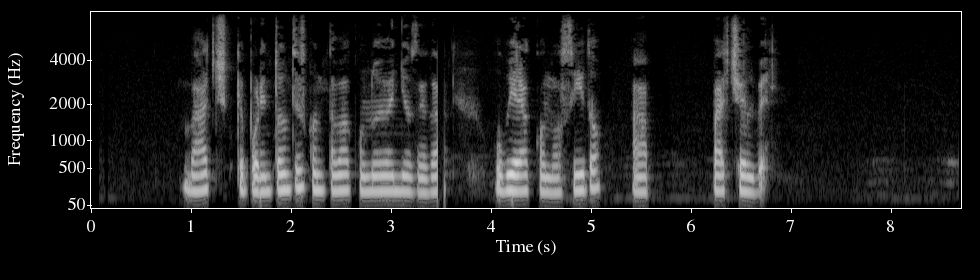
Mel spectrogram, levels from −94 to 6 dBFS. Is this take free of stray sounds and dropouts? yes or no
no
